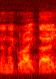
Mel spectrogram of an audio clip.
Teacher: The diphthong EI can be articulated as I on words like great and day. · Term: Brummie accent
